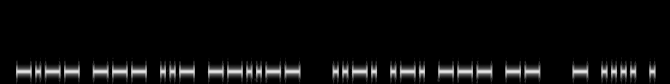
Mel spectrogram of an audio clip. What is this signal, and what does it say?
Morse code, heard as a keyed tone, about 25 wpm, 600 Hz. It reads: YOU, FROM THE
